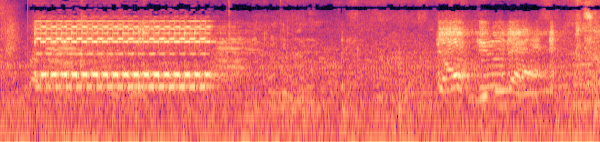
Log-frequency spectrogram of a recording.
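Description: A steady, slightly warbling two-note electronic tone sounds for about two seconds just after the start, over a low hall rumble. Voices from the watching crowd rise near the end.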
